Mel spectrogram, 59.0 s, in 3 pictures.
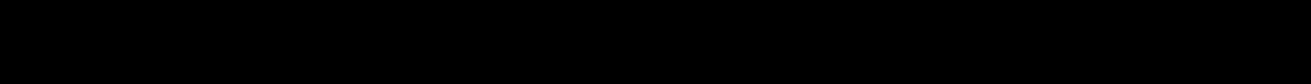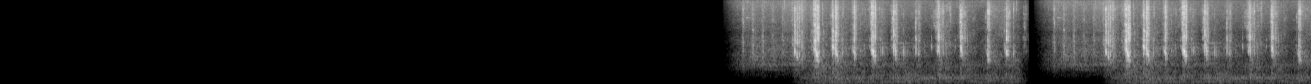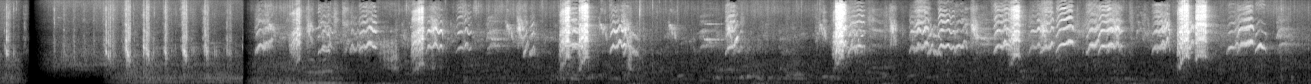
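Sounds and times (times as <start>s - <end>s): bird squawks and chirps: 43.1s - 49.0s, 49.7s - 51.0s, 51.6s - 58.9s.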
